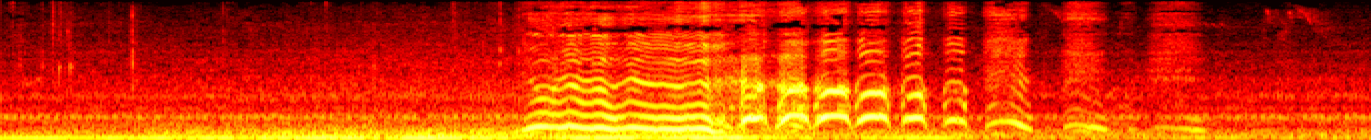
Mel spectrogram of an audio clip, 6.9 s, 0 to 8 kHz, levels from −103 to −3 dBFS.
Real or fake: fake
